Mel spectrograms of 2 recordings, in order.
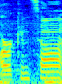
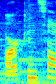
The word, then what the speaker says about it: Arkansas: There's a big debate about whether the state of Arkansas is Arkansas or Arkansas.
